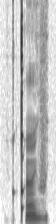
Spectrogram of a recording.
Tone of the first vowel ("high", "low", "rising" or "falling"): low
